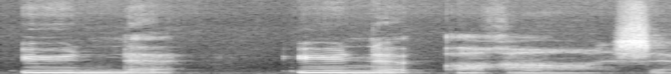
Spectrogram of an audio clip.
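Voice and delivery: une stretched slowly, une orange drawn out; French une orange. Shown as a demonstration. Teacher to children, une orange slowly to copy. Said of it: "So can you say that with me?".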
